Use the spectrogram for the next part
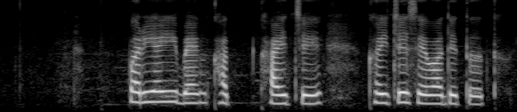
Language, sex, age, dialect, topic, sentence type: Marathi, female, 18-24, Southern Konkan, banking, question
